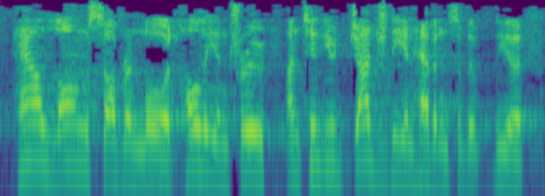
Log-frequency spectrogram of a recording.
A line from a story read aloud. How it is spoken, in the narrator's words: They are screaming for justice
